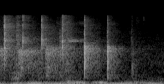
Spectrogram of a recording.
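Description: A short burst of applause for a radio show guest: steady, fairly rapid clapping with sharp, bright hand claps repeating about five times a second over a soft background hum, with no voices.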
